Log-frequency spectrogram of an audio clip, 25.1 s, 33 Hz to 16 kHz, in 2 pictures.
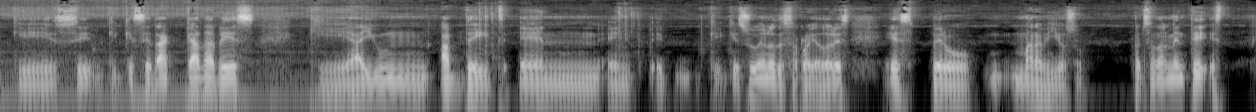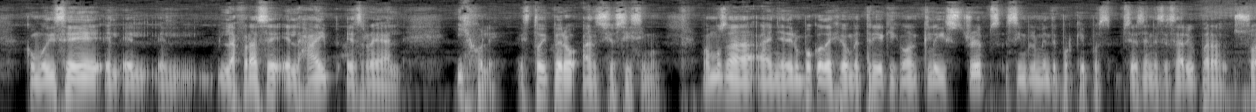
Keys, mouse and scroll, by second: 0.7-1.9 shift+drag, 4.3-5.3 drag, 5.6 shift+middle click, 6.2 shift+middle click, 7.1-15.3 shift+drag, 15.3-16.7 shift+middle drag, 16.7-18.4 shift+drag, 19.5-21.1 shift+drag, 21.4-23.4 drag, 23.7-25.1 shift+drag.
